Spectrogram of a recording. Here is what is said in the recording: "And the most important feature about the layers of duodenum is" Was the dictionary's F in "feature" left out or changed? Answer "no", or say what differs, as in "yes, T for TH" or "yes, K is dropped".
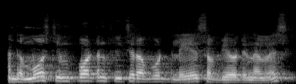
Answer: no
